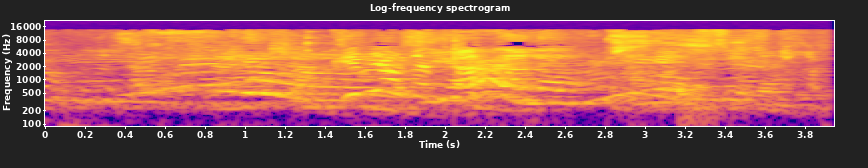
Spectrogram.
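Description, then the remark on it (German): A classroom full of children chattering at once, many overlapping voices forming a steady, lively din with no single speaker standing out. “Schaut bitte auf das Lärmometer. Wir sind ein bisschen laut gerade.”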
